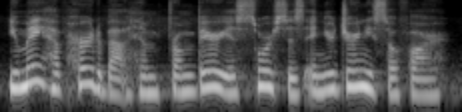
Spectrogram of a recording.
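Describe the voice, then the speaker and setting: A woman's voice: on the high side, natural voice. A woman voicing a polite, earnest female robot in a video game, speaking formally and precisely. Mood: measured, analytical. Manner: formal, precise, measured delivery with clinical machine-like phrasing. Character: polite female robot maid, earnest, gentle and literal-minded. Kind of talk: scripted video game character voice lines.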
